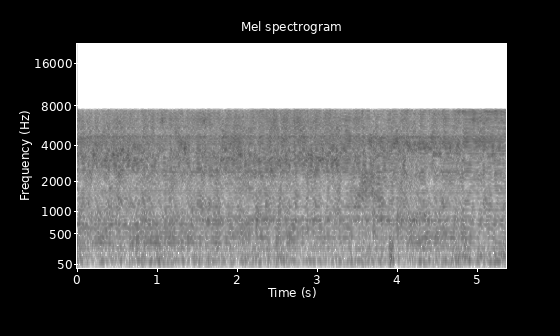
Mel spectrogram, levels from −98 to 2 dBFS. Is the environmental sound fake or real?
fake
